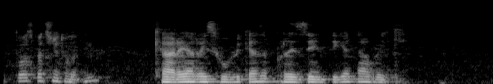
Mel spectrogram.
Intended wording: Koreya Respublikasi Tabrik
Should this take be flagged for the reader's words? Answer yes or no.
yes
